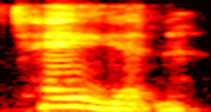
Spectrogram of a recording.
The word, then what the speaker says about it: Tagan: started calling her Tagan it has an A in her name not an e an A so it's Tagan and I was constantly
